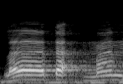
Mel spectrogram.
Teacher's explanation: Jadi suara dhammah itu tidak terdengar tapi disyaratkan dengan bibir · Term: ismam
